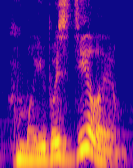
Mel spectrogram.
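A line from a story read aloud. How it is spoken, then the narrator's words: Happy exclamation. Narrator (Russian): счастливо воскликнул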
